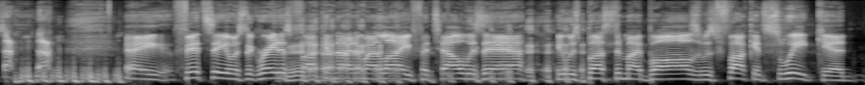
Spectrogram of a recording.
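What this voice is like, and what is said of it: Put-on Boston accent. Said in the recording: “Learn your Boston accent? ... No one speaks like that there now.”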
